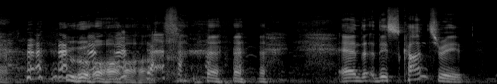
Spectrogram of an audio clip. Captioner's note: audience laughing; over-exaggerated laughing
